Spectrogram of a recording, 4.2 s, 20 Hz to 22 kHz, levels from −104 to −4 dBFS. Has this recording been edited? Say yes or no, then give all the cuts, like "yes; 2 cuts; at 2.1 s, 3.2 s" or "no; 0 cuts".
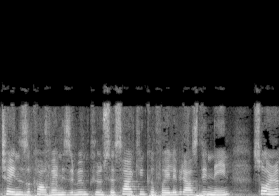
no; 0 cuts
